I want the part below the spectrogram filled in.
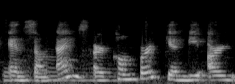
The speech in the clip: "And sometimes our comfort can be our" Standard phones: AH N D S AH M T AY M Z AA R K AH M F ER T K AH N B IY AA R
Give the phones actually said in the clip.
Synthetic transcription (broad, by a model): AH N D S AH M T AY M S AA R K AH M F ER T K AH N B IY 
